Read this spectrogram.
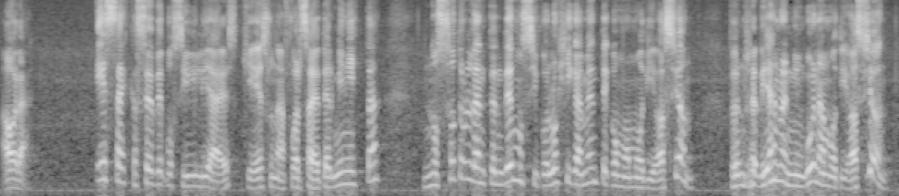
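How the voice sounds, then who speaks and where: A man's voice: on the high side, sing-song, fast talker, pushed and bright. A man giving an academic lecture to a live audience, asking rhetorical questions and turning to the listeners. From Chile. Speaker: conference speaker.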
